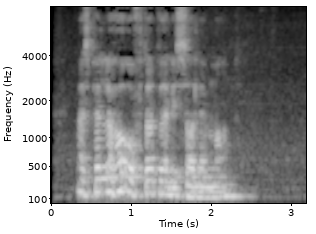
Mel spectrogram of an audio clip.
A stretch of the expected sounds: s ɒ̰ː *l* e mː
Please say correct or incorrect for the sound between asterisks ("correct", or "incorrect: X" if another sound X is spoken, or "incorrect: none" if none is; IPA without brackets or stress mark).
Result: correct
